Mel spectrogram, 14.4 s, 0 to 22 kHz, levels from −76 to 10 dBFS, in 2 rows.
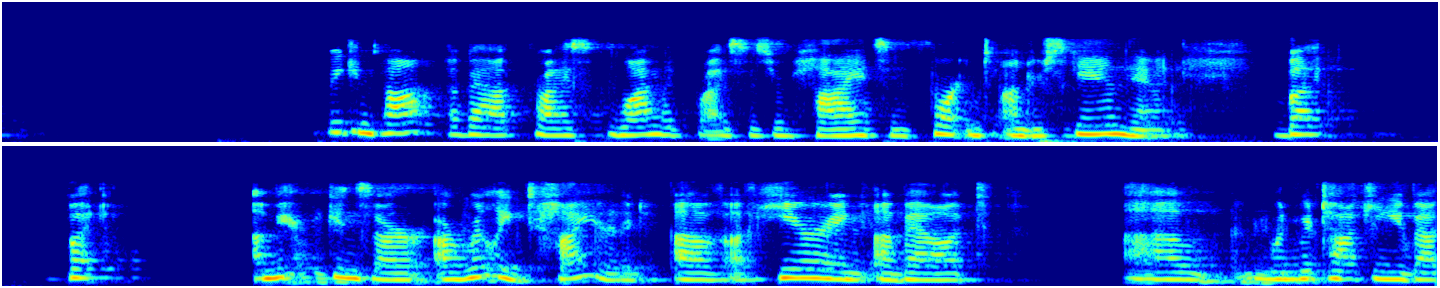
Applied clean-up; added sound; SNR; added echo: neural mask model DeepFilterNet 3.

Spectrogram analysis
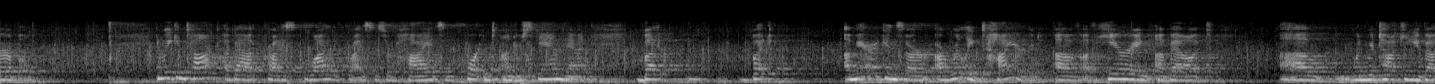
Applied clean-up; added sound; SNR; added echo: none; Applause; 18 dB; reverberation time 1.9 s.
